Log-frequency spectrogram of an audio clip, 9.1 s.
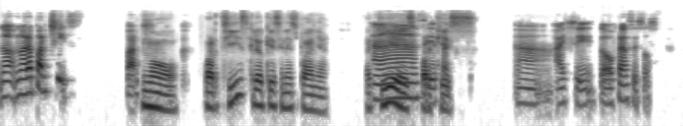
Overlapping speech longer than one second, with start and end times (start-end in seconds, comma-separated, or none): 4.9-6.1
